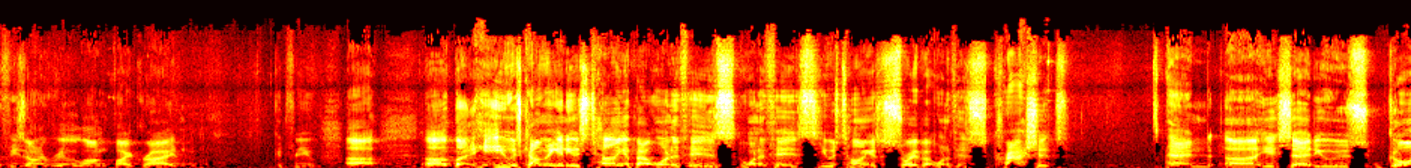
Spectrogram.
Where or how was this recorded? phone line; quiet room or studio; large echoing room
large echoing room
